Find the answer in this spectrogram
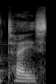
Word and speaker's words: Theis: I hope you enjoyed listening to Danielle Tice to hear her very positive story. She has a web page, and it's Danielle Tice Consulting, all one word, .com, and her last name is spelled Theis.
